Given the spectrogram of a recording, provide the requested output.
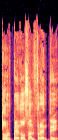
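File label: Spanish speech alarms torpedo ahead; World Of Warships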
